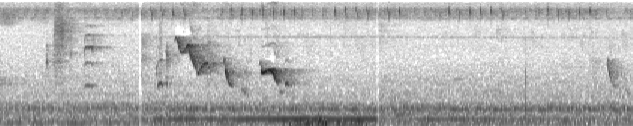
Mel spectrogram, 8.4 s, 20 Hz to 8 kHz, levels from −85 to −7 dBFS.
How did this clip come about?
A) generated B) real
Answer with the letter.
B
